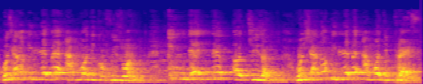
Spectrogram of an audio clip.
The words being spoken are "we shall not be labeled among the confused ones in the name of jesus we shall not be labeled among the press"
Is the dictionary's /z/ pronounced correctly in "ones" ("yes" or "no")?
no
